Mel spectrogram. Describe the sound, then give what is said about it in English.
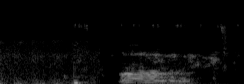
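A person voices a loud, drawn-out creature howl lasting about a second, imitating a yeti, after a brief thump over a faint hissy background. “Yeti noise.”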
